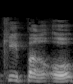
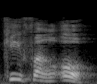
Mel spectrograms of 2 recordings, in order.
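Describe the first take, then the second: First: The second word begins with a p sound. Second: The second word begins with an f sound. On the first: The speaker calls it wrong. "אני לא אגיד כי פרעה" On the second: The speaker calls it right. "אני אגיד כי פרעה. דגש יורד"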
